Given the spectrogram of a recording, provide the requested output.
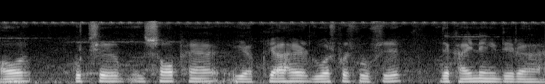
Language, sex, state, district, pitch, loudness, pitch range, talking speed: Hindi, male, Bihar, Katihar, 135 Hz, -17 LUFS, 130-140 Hz, 175 wpm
